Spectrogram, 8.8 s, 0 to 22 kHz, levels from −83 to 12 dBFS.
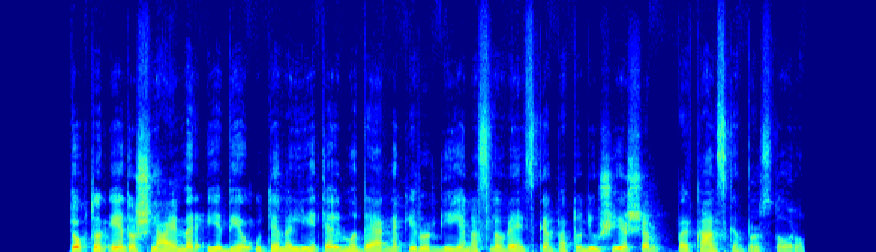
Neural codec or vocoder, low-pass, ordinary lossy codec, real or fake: codec, 44.1 kHz, 3.4 kbps, Pupu-Codec; none; none; fake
